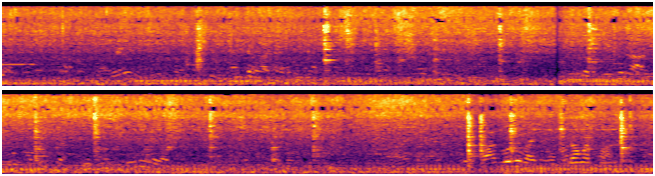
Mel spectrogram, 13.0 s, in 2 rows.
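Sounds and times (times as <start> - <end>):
chicken sizzling on a griddle: 0.0 - 13.0
metal spatula scraping and tapping: 3.2 - 6.2, 6.8 - 9.8, 11.2 - 13.0.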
